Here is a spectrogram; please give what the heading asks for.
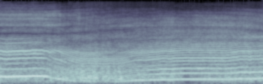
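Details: New nitro RC car engine being run in on a rich factory carburettor mixture: high buzzing note dips as throttle eases, then climbs steadily again; rich but clean, healthy running.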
